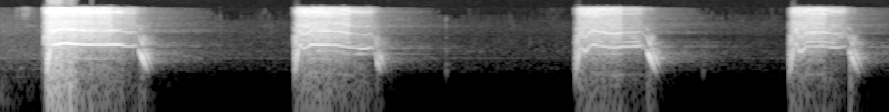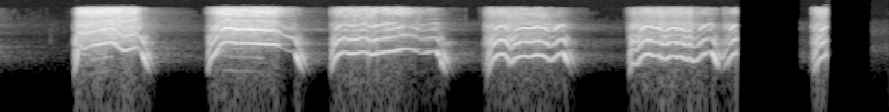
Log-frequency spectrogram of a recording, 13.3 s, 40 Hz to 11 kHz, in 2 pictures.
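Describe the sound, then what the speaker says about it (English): A small die grinder spins a Scotch-Brite hub cleaner disc against the front brake hub of a 2010 Mustang GT, running in about ten short, loud whining bursts with brief gaps between them, close up and with no talk. "I bought them the little die grinder"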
